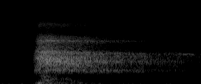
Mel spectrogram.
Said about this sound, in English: Exhale all the air from your lungs.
